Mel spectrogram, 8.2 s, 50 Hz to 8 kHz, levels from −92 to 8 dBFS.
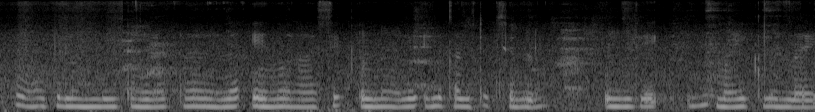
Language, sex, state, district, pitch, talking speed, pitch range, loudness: Telugu, female, Andhra Pradesh, Anantapur, 205 Hz, 65 wpm, 200-210 Hz, -38 LUFS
